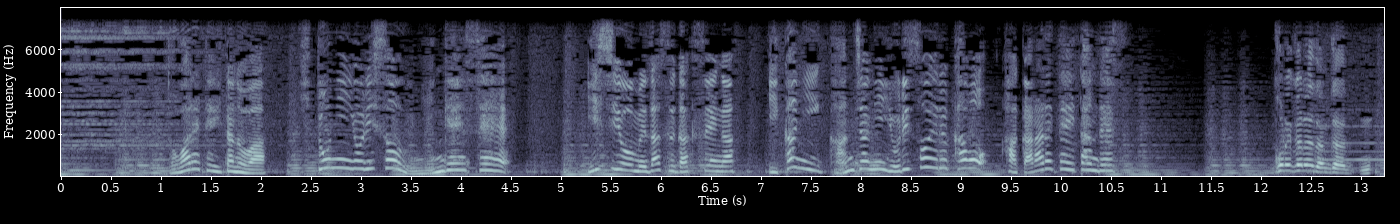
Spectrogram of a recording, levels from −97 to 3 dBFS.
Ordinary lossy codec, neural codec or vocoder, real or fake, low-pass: none; none; real; 7.2 kHz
